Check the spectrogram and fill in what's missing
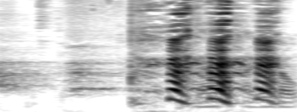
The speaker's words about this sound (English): But the thing that I keep finding myself doing is... I wait for my dog to stop barking.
